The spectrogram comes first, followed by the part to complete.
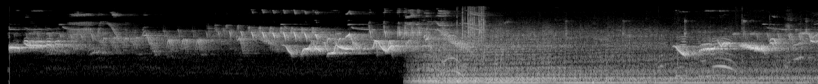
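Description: Birds chirping in rapid, busy twittering. About four seconds in, a steady low outdoor hum starts under fewer, scattered chirps.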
